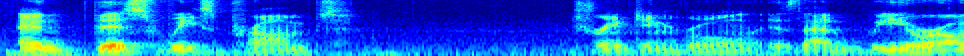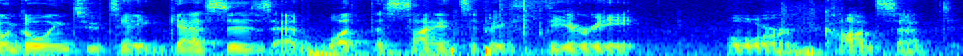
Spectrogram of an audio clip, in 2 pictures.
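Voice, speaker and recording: Low-voiced young man hosting, noisy audio. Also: a bit bright. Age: 20s. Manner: informal, hyped, swears casually. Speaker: host of a livestreamed script-reading show. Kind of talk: casual livestream hosting. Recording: noisy home livestream audio.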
